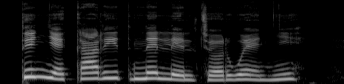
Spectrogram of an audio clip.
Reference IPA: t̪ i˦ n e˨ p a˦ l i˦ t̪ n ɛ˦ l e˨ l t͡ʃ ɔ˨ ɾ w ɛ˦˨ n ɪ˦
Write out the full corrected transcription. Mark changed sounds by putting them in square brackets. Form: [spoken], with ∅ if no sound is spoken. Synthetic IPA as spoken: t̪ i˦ [ɲ] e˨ [k] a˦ [ɾ] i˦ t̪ n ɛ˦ l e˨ l t͡ʃ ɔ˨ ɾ w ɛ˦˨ [ɲ] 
